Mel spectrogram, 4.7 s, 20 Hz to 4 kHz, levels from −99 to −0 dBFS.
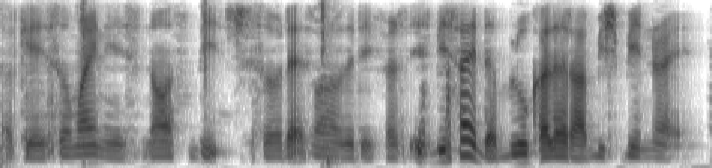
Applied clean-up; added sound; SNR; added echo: classical method log-MMSE.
